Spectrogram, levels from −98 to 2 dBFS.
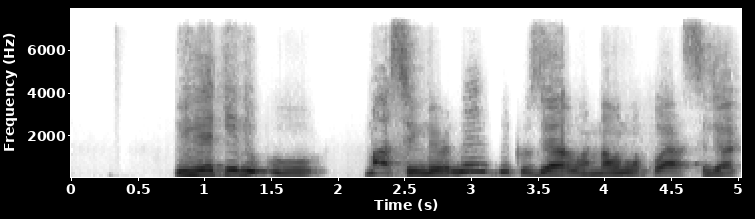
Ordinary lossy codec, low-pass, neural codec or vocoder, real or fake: none; 7.2 kHz; codec, 16 kHz, 0.5 kbps, X-Codec, HuBERT features, trained on general audio; fake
